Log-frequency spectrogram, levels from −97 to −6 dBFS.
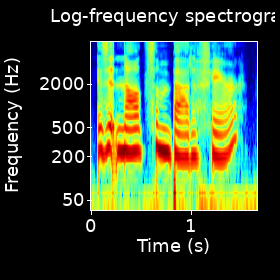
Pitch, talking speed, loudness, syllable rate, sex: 235 Hz, 215 wpm, -16 LUFS, 5.0 syllables/s, female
